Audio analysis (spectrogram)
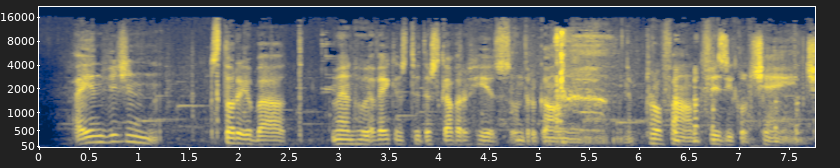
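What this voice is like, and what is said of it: Hammy Austrian-Czech accent. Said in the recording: “amazing ham sandwich of a Austrian, Czechoslovakian. I don't know what the hell's going on with this accent”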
